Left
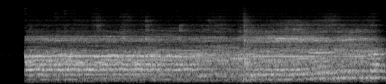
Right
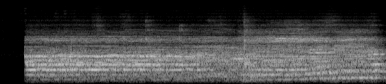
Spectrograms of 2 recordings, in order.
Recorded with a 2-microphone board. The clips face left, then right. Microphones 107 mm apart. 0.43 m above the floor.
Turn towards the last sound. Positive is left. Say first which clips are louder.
# right 1 dB
turn(degrees=20)  # may be behind; listen again after turning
